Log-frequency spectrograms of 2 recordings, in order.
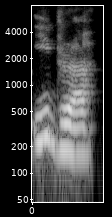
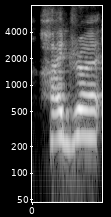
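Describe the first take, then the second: First: The name has a Greek pronunciation. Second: The name has an English pronunciation. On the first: This is how people who live there say it. "which is the Greek pronunciation" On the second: This is how people who don't live there say it. "if you don't live there"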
